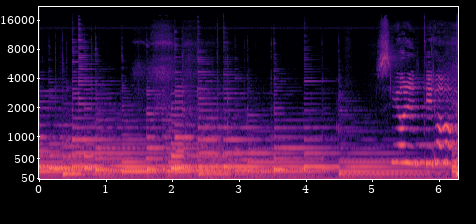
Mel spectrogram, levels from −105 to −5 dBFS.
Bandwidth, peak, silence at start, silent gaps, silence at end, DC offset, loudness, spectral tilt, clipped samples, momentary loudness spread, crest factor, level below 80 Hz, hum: 16 kHz; -24 dBFS; 0 s; none; 0 s; 0.2%; -41 LUFS; -7 dB/octave; under 0.1%; 8 LU; 16 dB; -62 dBFS; none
